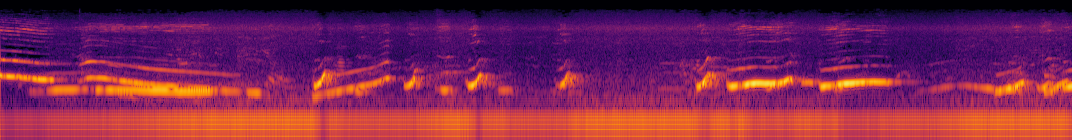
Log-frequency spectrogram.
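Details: White-handed gibbon vocalizing: a series of swooping whoops that slide up and down, some long falling notes and short rising hoops, with a steady low hum underneath.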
